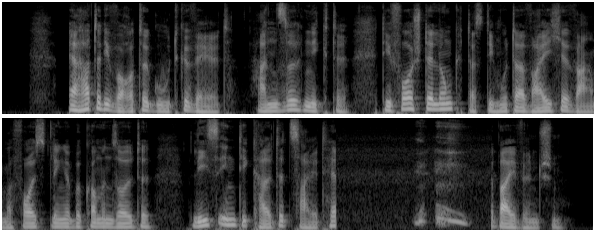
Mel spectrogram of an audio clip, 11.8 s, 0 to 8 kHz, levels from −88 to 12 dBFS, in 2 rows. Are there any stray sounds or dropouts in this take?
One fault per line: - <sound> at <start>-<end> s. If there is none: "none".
- throat clearing at 10.0-10.6 s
